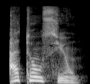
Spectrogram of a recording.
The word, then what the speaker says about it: attention: Attention. The S sound is T in attention, meaning careful, and not SH as in shoe.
